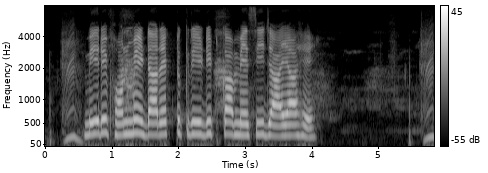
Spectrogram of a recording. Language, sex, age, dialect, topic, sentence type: Hindi, female, 18-24, Kanauji Braj Bhasha, banking, statement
